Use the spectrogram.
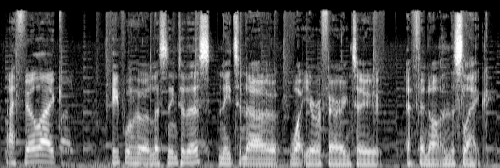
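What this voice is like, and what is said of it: Sick, flu-affected voice. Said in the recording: “You sound sick. ... I'm very sick. Terribly ill. ... It's just the flu.”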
